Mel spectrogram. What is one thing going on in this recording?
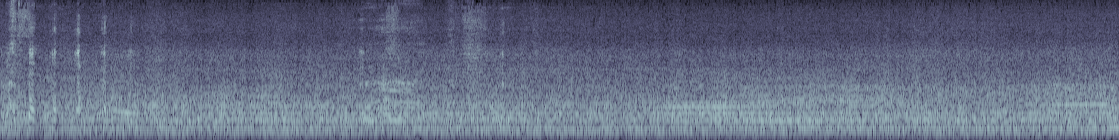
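Tyres roar on asphalt.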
